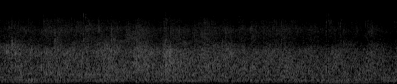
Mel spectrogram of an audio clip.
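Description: A church congregation applauds during a Thursday evening worship service, a steady, moderately distant wash of clapping that holds evenly for the whole stretch with no voices on top.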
